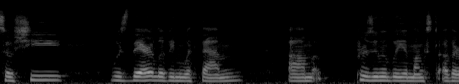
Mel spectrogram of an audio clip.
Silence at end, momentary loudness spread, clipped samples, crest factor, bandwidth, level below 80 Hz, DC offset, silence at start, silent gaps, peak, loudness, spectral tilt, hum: 0 s; 12 LU; under 0.1%; 18 dB; 15.5 kHz; -68 dBFS; under 0.1%; 0 s; none; -20 dBFS; -38 LUFS; -5.5 dB/octave; none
